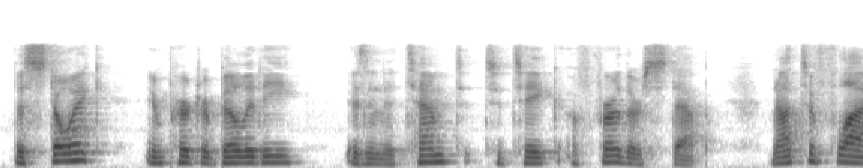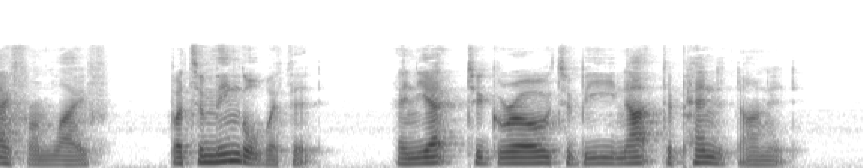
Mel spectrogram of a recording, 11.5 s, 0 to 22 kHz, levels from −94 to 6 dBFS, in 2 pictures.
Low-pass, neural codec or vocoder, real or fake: 7.2 kHz; none; real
